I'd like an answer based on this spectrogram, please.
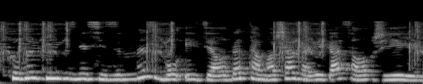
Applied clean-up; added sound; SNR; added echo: classical method Wiener filter.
